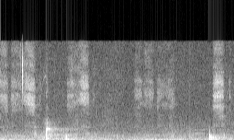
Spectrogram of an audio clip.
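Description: Marker pen writing on a whiteboard: a few faint, short scratchy strokes as the characters are drawn.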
